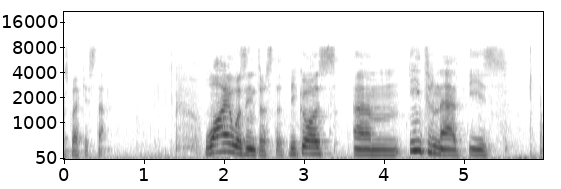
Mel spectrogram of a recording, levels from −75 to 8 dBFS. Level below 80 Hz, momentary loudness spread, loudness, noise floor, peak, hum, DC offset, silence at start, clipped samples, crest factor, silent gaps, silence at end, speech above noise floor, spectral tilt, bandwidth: -48 dBFS; 17 LU; -21 LUFS; -48 dBFS; -6 dBFS; none; 0.2%; 0 s; under 0.1%; 16 dB; none; 0 s; 28 dB; -7.5 dB/octave; 8.2 kHz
